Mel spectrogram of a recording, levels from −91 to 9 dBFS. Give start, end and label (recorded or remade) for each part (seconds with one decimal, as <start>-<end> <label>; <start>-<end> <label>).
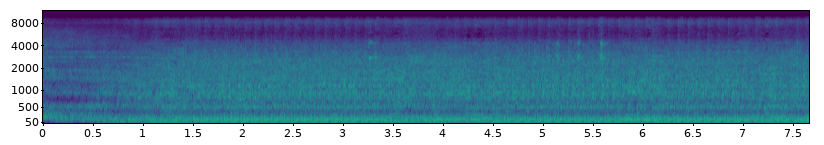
0.0-1.5 remade; 1.5-3.4 recorded; 3.4-4.6 remade; 4.6-5.8 recorded; 5.8-6.2 remade; 6.2-7.0 recorded; 7.0-7.7 remade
